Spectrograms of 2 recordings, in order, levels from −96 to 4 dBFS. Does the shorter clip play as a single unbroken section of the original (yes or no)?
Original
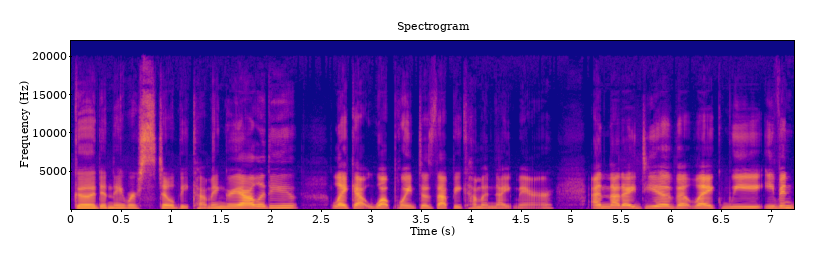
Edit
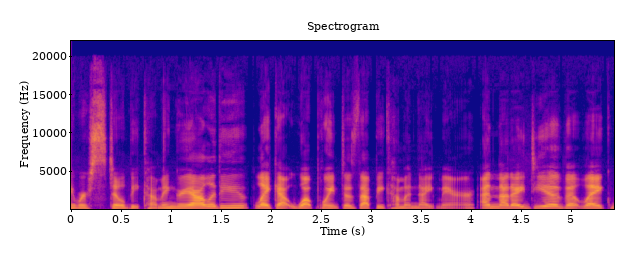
no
